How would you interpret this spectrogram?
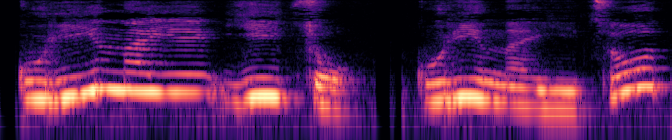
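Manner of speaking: куриное яйцо drawn out slowly; slow demo. Shown as a demonstration. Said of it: "penekanan di sini huruf O". (куриное яйцо diucapkan pelan)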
